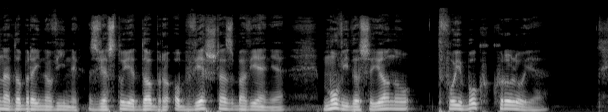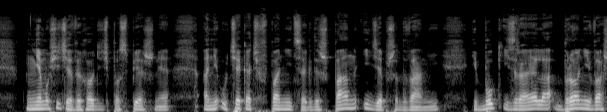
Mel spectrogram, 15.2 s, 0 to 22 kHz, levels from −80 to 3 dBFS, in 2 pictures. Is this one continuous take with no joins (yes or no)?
no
